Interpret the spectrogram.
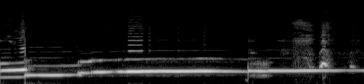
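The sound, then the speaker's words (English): Dogs howl at each other over a FaceTime video call in long, sustained, wavering notes that step upward in pitch and hold steady, fairly loud, with a few brief yips breaking in near the end. “they howl at each other and bark, and and uh, because these girls were you know such good friends, being roommates, they've made sure the dogs were able to stay friends”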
